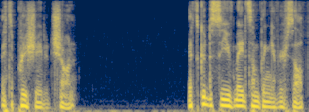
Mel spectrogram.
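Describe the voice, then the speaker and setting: A man's voice: low voice, moderate pace, slightly rough, no echo. A man voicing a weary, grateful client in a tabletop game, subdued and clipped. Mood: grave, subdued. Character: weary, hurried, grateful male client, Mister Larson. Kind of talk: tabletop roleplay in character.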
